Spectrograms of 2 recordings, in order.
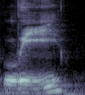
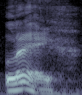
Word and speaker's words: Leigh: L-E-I-G-H is pronounced either Lee or Lay.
